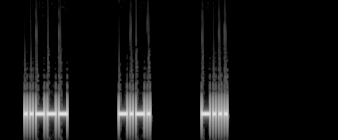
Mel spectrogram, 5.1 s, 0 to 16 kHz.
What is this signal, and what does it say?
Morse code, heard as a keyed tone, about 28 wpm, spaced as for 10 wpm, 700 Hz. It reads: 2CB
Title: USA Call Signs - 6x Character Spacing - 28wpm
